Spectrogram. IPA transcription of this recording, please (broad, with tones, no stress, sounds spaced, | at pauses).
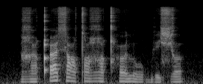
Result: ʁ ɛ˩ qʼ ɛ˦ s ɛ˨ tˤ u˨ ʁ ʌ˨ qʰ u˨ l o˩ b e˩ ɕ ʌ˨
